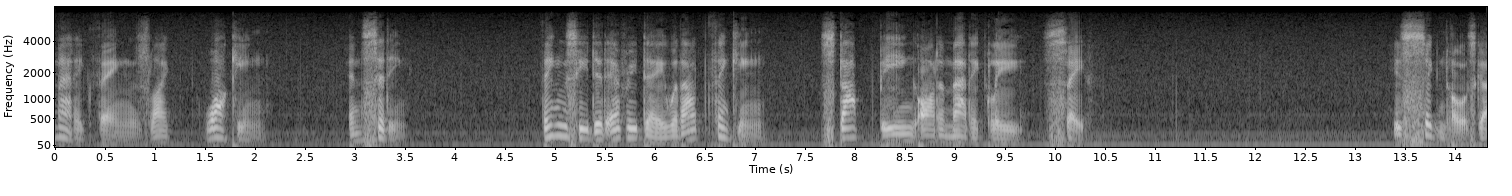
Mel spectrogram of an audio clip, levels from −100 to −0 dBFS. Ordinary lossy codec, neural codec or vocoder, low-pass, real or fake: Opus, 64 kbps; none; 7.2 kHz; real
